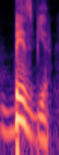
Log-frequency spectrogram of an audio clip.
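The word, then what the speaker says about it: Weißbier: Cuando ustedes lean o escuchen la palabra beisbear, que se escribe como en español, tú la puedes ver como weisbier con w al principio, wesbier, pero se pronuncia wesbier.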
